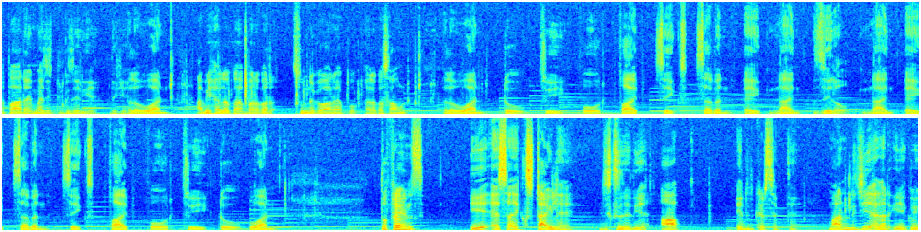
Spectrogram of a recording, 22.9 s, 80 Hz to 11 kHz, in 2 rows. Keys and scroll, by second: 1.4 space, 2.8 r, 5.4 space, 15.3 space.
